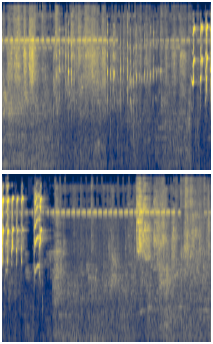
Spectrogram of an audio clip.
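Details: Pair of pet lovebirds playing together, giving a quick run of sharp, high chirps in the middle, with fainter scattered tweets before and a steady background hiss throughout.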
